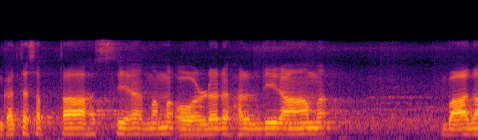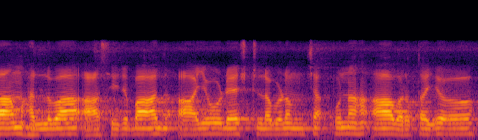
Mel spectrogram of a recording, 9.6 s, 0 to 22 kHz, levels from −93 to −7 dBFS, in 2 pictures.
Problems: constant background noise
